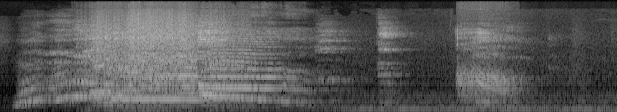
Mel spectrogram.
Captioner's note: Dante hurling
